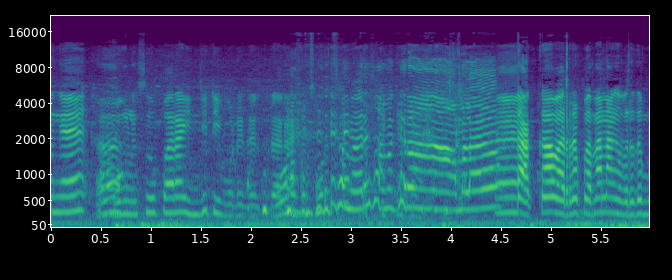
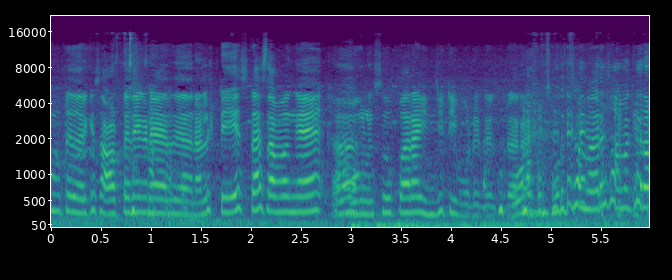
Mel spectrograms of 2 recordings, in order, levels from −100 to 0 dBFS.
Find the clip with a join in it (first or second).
first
